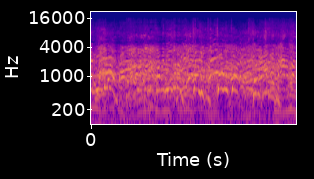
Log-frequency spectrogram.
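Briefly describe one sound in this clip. A woman shouts angrily into a microphone.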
